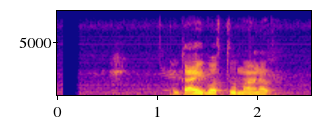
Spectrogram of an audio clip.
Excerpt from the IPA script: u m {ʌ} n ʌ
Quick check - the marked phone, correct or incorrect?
incorrect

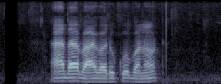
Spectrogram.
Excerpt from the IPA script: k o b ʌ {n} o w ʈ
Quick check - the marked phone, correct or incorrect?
correct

